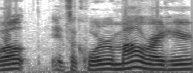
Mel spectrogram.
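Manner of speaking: put-on boozy, tipsy drunk man's voice. Retelling what a drunk racer said, imitating a drunk man. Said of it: "And he was so drunk".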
